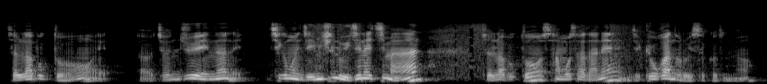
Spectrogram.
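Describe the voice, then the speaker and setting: Gravelly man with a Gyeongsang accent. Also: mid-range voice, expressive, brisk, dull audio. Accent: Gyeongsang Korean. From Gyeongsang region, South Korea. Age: 40s. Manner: asks rhetorical questions and answers them himself. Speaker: lecturer. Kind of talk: lecture.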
